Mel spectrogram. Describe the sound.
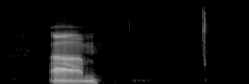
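Computer mouse clicking while notes are opened on a website: a short voiced sound, then a faint tick and one crisp, sharp click in otherwise near-silence.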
